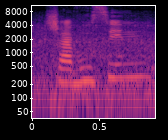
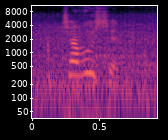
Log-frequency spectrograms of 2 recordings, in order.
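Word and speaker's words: Çavuşin: The next checkpoint will be in Shavusin. Actually, I'm going to get help. How do you say it properly? Shavusin? The 4th checkpoint. How do you say it? Chavushin.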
